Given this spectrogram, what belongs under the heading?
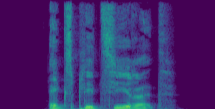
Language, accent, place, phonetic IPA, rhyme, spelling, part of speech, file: German, Germany, Berlin, [ɛkspliˈt͡siːʁət], -iːʁət, explizieret, verb, De-explizieret.ogg
- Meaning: second-person plural subjunctive I of explizieren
